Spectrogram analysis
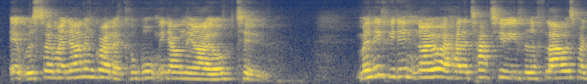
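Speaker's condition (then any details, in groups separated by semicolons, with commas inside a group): No condition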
